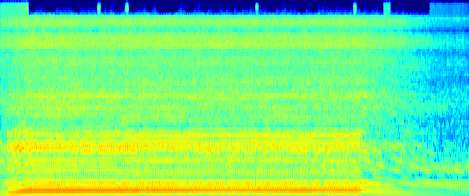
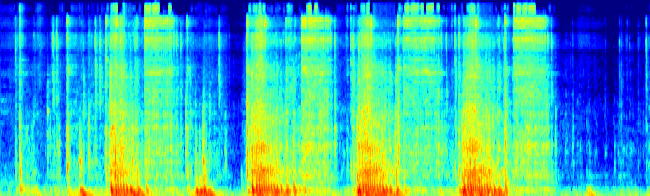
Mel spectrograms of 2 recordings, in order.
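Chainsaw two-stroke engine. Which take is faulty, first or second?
second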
